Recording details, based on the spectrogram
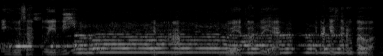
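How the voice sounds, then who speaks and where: A man's voice: very high voice, sing-song, moderate pace, very echoey, far from the mic, muffled recording, loud music behind the voice. A man teaching colleagues in an online lesson, explaining patiently step by step while his call audio breaks up and fades out. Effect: call audio breaking up and fading out. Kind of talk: online lesson with screen sharing. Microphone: video call.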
